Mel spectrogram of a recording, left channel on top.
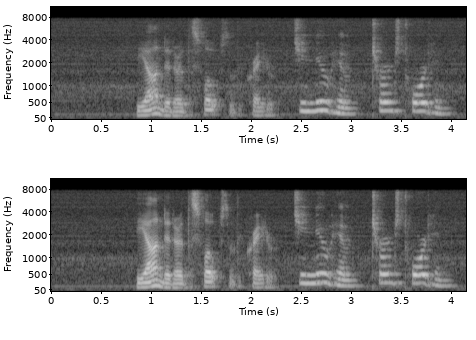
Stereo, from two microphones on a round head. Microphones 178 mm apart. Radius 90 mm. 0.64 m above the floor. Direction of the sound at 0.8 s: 25° right (ahead or behind).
